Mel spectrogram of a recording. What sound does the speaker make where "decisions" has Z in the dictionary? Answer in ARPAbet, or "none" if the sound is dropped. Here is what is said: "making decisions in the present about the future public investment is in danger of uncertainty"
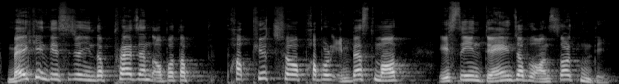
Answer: none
